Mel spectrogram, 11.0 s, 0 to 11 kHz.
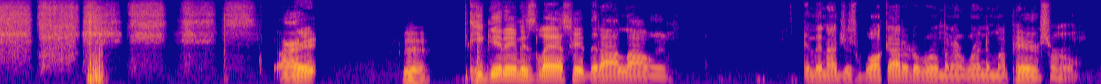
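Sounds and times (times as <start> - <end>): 
voice imitating hard angry breathing: 0.0 - 2.6
speech: 2.8 - 3.2, 4.0 - 6.8, 8.0 - 10.9.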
